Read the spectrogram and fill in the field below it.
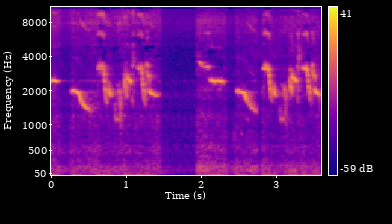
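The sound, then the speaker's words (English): A meadowlark, a yellow-breasted, robin-sized bird, sings two bright, flute-like phrases of slurred, descending whistles, separated by a short pause. The song is clear, heard alone over faint outdoor background. “Folks, having grown up on the slice of the geography that lies between the peaks of the Rocky Mountains and the grasslands of the high prairie, I learned at a very early age to take great joy in the song of the meadowlark.”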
